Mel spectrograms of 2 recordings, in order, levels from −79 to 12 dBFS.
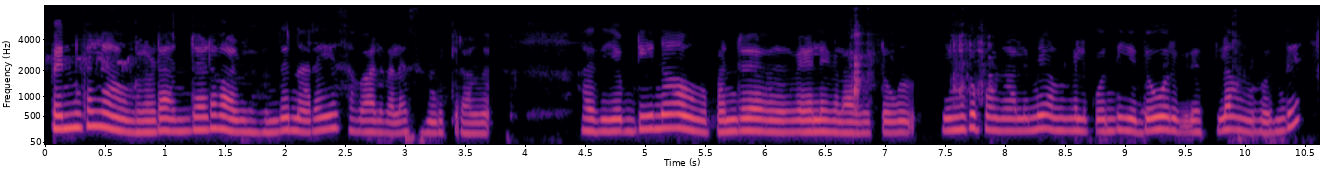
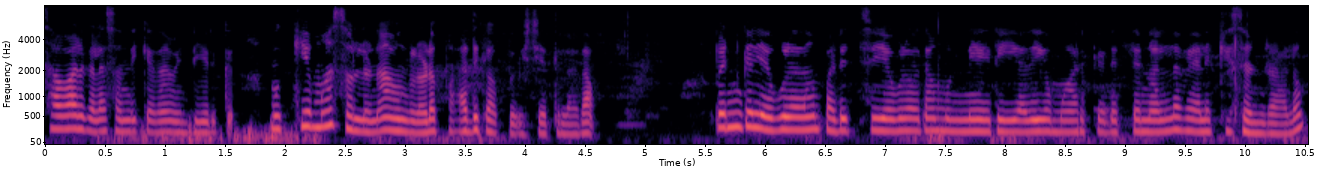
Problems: none marked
